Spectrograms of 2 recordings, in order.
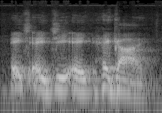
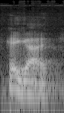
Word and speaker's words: Haggai: Their leader, Zerubbabel, known as Shabazer, which became the name of his lost tribe, and Haji, was it Haggai? Is it Haga? Haggai, that's what it really pronounces, Haggai.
